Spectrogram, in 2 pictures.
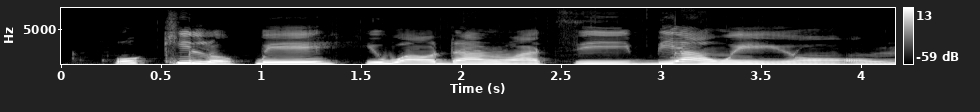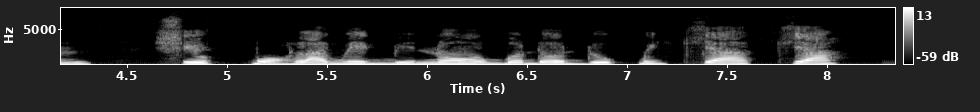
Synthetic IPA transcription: o˦ki˦˨lɔ˨k͡pe˨˦i˧wa˧ɔ˧da˦ɾ̃ã˧a˨ti˧bi˦a˦˨w̃ɔ̃˧e˨j̃ɔ̃˨ɔ˨wũ˨˧˦ | ʃe˧k͡pɔ˨la˦ɡ͡be˦˨ɡ͡be˨nãː˦˨ɔ˧ɡ͡bɔ˦dɔ˦˨do˨˦k͡pẽ˨kʰi˦a˦ki˦a˦

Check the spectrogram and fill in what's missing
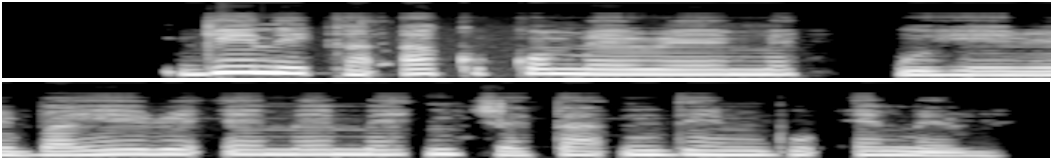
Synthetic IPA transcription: ɡɪ˦nɪ˦ka˨ʔa˦kʊ˦kʊ˦me˨ɾe˦e˦me˦ | k͡pu˨ɦe˨ɾe˨ba˨ɣe˦ɾe˦ʔe˦me˦me˦n̩˦t͡ʃe˨ta˦n̩˦dɪ˦m̩˦bʊ˦e˦me˨ɾe˨

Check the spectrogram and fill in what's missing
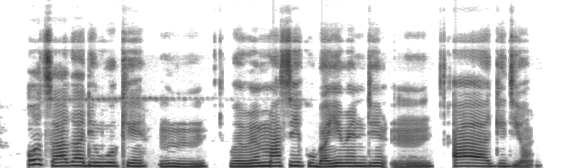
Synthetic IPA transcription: o˦ta˨a˦ɡa˦dɪ˨˦ŋʷo˦kʰe˦m̩˨ŋʷe˨ɾe˨m̩˦ma˦si˦kʷu˦ba˨ɲi˦ɾe˦n̩˦dɪ˦m̩˨a˦˨ɡi˦dḭ˨ɔ̰˨n˨

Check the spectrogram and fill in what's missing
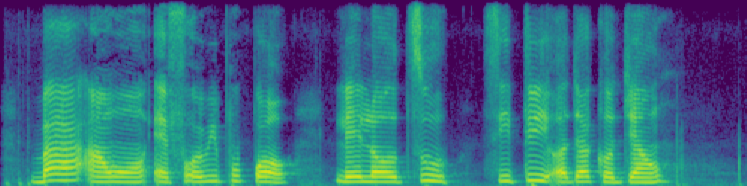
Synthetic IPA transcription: ba˦a̰˦˨w̃ɔ̃˧ɛ˨fɔ˨ɾi˦pu˦k͡pɔ˦˨ | le˨˦lɔ˧o˧tu˦˨ | si˦tɾi˦˨ɔ˧d͡ʒa˦kɔ̃˧d͡ʒa˦˧˦õ˦

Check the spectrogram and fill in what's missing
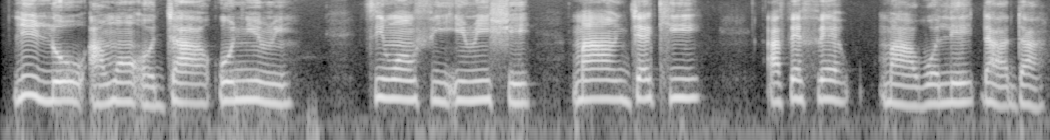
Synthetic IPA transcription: li˦˨lo˨˧a˨w̃ɔ̃˧ɔ˨d͡ʒa˦o˦nĩ˦ɾ̃ĩ˧ | ti˦w̃ɔ̃˦n̩˦fi˧i˧ɾ̃ĩ˦ʃe˧ | mãː˦n̩˦d͡ʒɛ˦kʰi˦ | a˧fɛ˦fɛ˦˨ | mãː˨wɔ˧le˦da˦˨da˦˨

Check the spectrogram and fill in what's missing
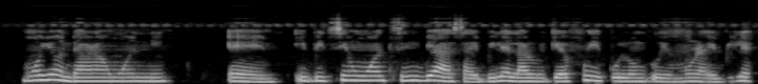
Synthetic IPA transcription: w̃ɔ̃˧˦jɔ̃˦˨da˧ɾa˧w̃ɔ̃˧nĩ˧ | ɛ˦˨i˧bi˧ti˦w̃ɔ̃˦tĩ˧˦n̩˦ɡ͡bɛ˦a˦˨sa˨i˨bi˨˦lɛ˦˨la˨˦ɾu˧ɡɛ˧fũ˦i˦˨k͡po˧lo˧˦ɡo˧˨i˨mũ˨˦ɾa˧i˨bi˨˦lɛ˦˨

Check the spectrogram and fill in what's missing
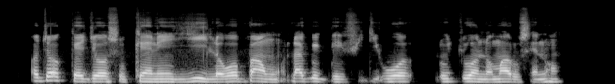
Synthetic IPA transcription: ɔ˦d͡ʒɔ˦kɛ˧d͡ʒɔ˧˨su˨kɛ˧˦ɾ̃ĩ˧ji˨˦i˦˨lɔ˧˦wɔ˦ba˦˨w̃ɔ̃˨la˦ɡ͡be˦˨ɡ͡be˨fi˨di˨˦wɔ˦ | lo˦d͡ʒu˦ɔ˦˨nɔ̃˨˦mã˦ɾu˨sɛ˨nã˦

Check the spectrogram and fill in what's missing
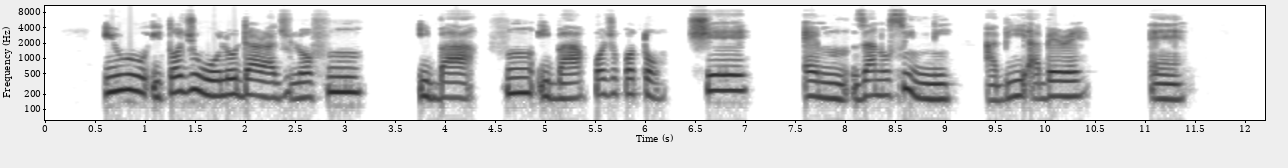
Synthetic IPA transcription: i˧ɾu˦˨i˨tɔ˦d͡ʒu˦˨wo˧lo˦da˦˨ɾa˧d͡ʒu˨lɔ˧fũ˦ | i˦˨ba˨ | fũ˦ḭ˦˨ba˨˦k͡pɔ˦d͡ʒu˦k͡pɔ˦tɔ˦˨ | ʃe˦ | ɛ˦˨m̩̃˨za˧nũ˧sĩ˦˨nĩ˧ | a˨bi˨˦a̰˧bɛ˦ɾɛ˦ | ɛ̃˦˨

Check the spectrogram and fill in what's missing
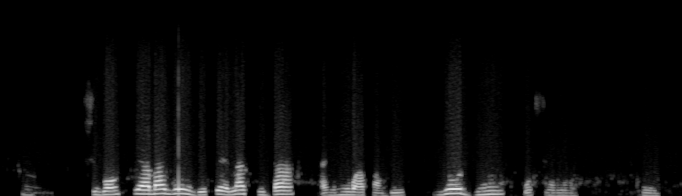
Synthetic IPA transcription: ʃu˨ɡ͡bɔ̃˧ki˦a˧ba˦ɡe˦i˦˨d͡ʒe˨˦fɛ˦˨la˦ti˧ba˦ | a̰˨ɲĩ˨˦ĩ˧˦wa˧k͡pa˨de˨˦ | jo˦dĩ˨˦ | o˨sĩ˨ɾũ˨

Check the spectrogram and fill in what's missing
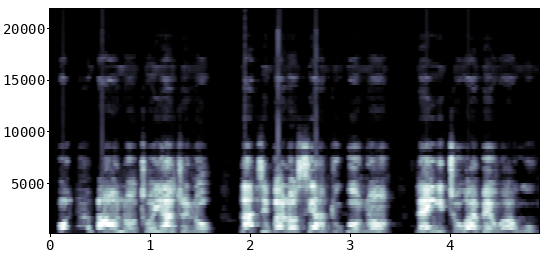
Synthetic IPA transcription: o˦na˦˨ba˨˦ɔ˦˨nã˨to˨˦ja˦d͡ʒi˦˨lɔ˧ | la˦ti˧˨ɡ͡ba˨lɔ˧si˦a˦˨du˨˦ɡ͡bo˦˨nãː˦˨ | lɛ˨˦j̃ĩ˦˨to˨˦wa˦bɛ˦˨wa˨˦wo˦˨

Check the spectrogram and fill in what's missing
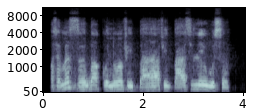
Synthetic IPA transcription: ɔ˨sɛ˨mɛ̃˦sã˨˦ɡ͡ba˦ko˧nĩ˦w̃ɔ̃˦fi˧ɡ͡ba˨˦fi˧ɡ͡baː˨˦si˦le˦˨wo˧sã˨

